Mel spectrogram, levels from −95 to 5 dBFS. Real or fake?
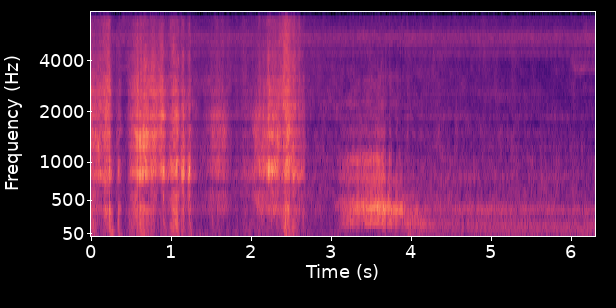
fake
